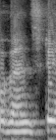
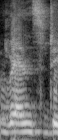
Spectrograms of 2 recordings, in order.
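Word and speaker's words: Wednesday: को तो पता होगा वेनसडे हम कब से पढ़ते हु आ रहे हैं मैंने इसे क्या बोला वेनसडे यहां पर द साइलेंट है तो आप डी को निकाल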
